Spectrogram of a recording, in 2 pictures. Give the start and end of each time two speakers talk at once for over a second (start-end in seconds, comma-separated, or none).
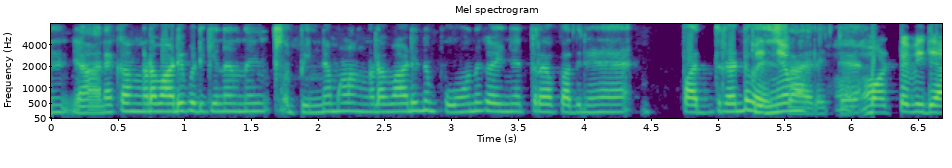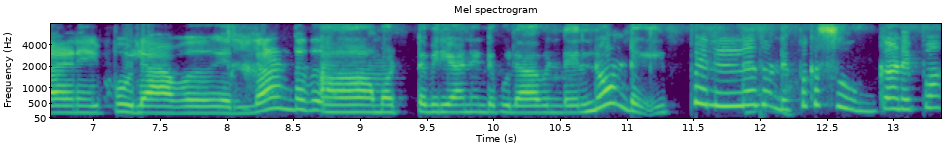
none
